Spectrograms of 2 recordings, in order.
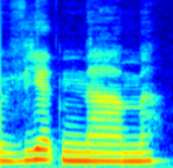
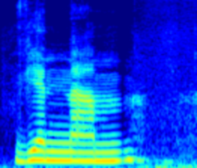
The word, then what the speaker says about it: Vietnam: I've heard the pronunciation in Canada, and I've heard the pronunciation of that in France as well. In Canada, it's a little bit more nasally sound. Vietnam. And in France, it was Vietnam. Nam, nam. Either way, Viet, exactement le même.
